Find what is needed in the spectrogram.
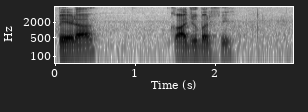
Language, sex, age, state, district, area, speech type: Urdu, male, 18-30, Bihar, Gaya, urban, spontaneous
